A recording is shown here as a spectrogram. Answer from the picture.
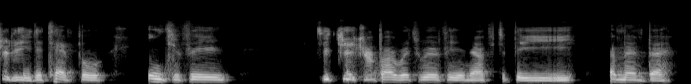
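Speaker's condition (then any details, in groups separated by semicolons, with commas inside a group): Cerebral palsy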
